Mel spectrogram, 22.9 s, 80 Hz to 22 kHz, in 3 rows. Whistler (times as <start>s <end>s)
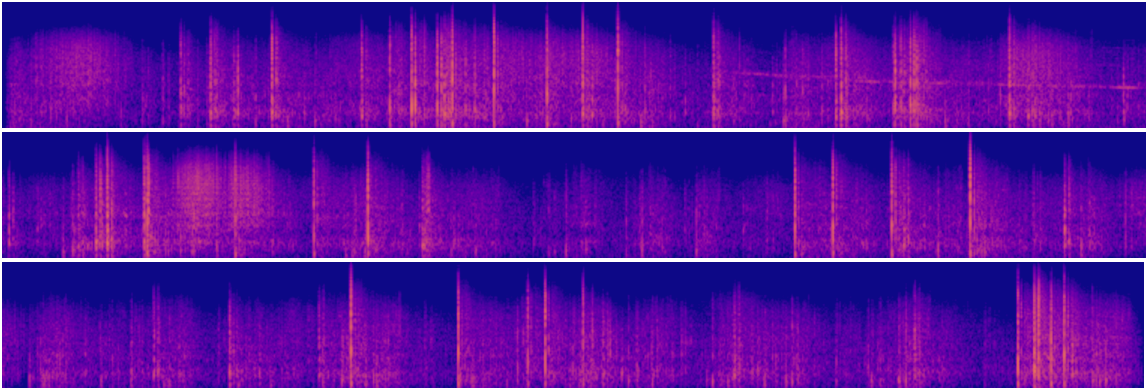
4.8s 7.7s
